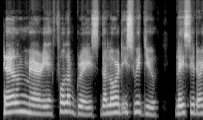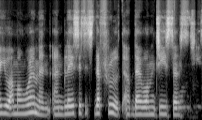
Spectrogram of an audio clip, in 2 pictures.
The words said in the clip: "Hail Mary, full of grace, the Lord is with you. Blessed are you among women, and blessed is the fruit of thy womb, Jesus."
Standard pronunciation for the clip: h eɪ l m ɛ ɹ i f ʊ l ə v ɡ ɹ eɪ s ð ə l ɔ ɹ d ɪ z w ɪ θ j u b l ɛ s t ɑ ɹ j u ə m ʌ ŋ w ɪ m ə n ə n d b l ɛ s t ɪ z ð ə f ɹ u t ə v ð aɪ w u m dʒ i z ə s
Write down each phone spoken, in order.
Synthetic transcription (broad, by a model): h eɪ l m ɛ ɹ i f ʊ l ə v ɡ ɹ eɪ s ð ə l ɔ ɹ d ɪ s w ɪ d j u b l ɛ s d ɑ ɹ j u ə m ʌ ŋ w ɪ m ə n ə n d b l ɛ s ɪ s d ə f ɹ u t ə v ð aɪ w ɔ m dʒ i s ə s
